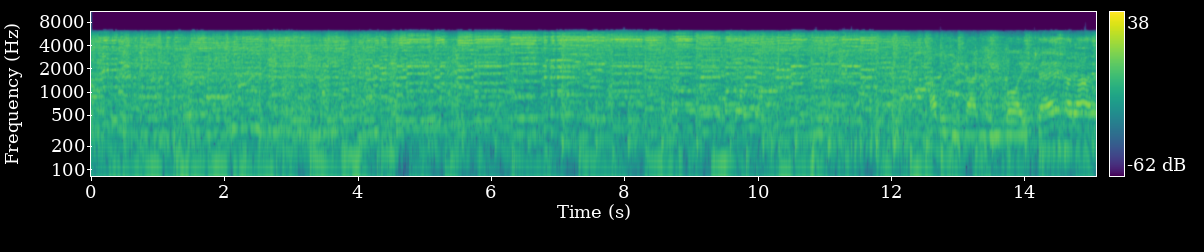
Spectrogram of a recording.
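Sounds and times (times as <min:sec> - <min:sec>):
polka band playing: 0:00.0 - 0:15.0.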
